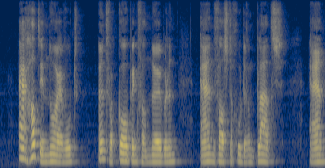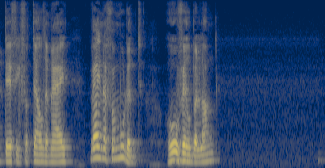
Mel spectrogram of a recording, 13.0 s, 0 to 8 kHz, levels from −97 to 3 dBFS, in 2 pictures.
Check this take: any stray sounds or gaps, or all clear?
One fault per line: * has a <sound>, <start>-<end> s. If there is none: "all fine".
all fine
